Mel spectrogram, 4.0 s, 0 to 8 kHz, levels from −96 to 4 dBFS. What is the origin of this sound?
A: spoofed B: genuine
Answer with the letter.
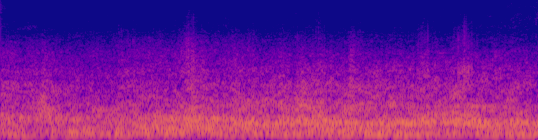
B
